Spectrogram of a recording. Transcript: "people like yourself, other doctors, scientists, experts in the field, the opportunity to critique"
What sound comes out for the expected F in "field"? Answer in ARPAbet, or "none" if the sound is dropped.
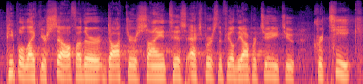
P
